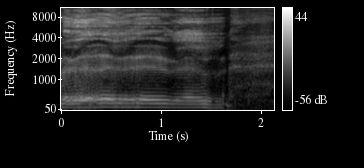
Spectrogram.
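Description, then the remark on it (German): A person voices a deep, growling baritone monster roar, one sustained guttural bellow lasting over a second before trailing off into a breathy rasp, loud. “der Ballrock, der hat einen tiefen Bariton, wenn der knarschig ist und brüllt”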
